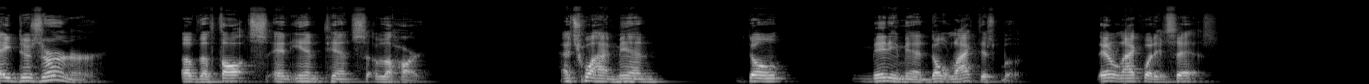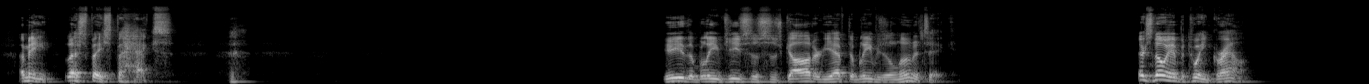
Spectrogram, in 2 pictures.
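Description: An elderly man speaks calmly and clearly into a microphone, pausing often.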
